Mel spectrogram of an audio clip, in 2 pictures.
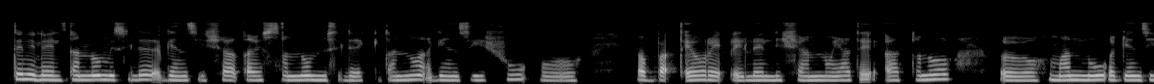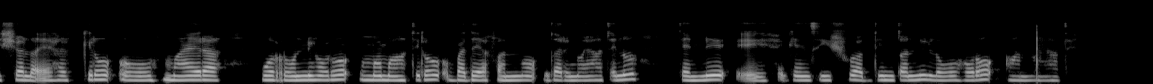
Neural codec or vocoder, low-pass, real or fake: codec, 16 kHz, 4 kbps, X-Codec, HuBERT features, trained on LibriSpeech; 7.2 kHz; fake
